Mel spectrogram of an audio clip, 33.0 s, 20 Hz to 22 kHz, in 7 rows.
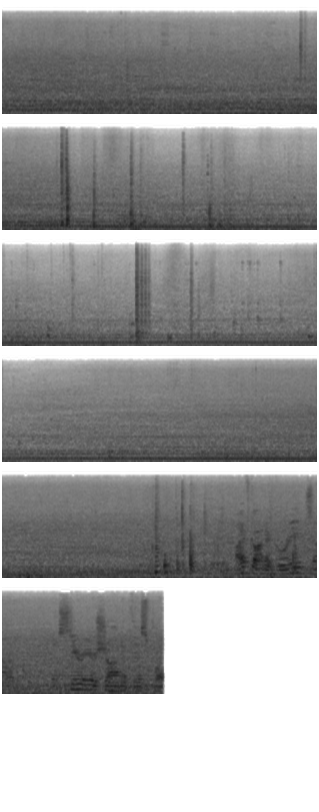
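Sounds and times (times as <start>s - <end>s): low mechanical hum: 0.0s - 26.0s.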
